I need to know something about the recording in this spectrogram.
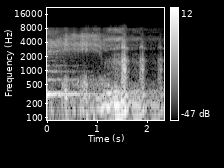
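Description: A long sung note trails off within the first second, followed by a low, wavering, rough voice sound with a couple of clicks in the second half.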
